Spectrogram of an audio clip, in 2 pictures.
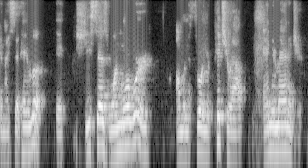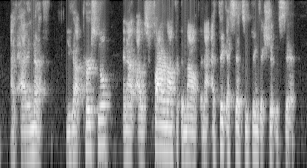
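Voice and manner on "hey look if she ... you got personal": ordinary delivery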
